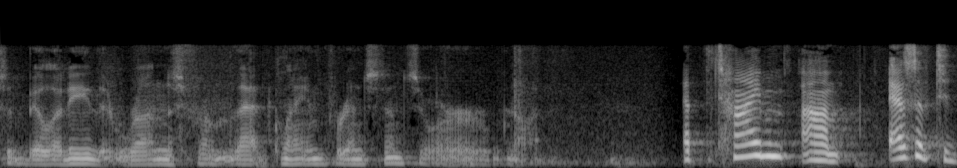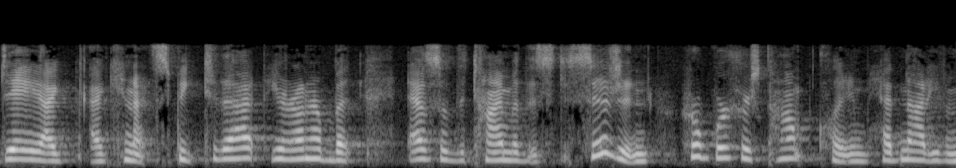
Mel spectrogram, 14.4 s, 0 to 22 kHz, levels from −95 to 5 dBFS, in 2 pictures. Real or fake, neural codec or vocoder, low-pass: fake; vocoder, 22.05 kHz, 80 mel bands, Vocos; 7.2 kHz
